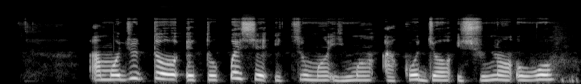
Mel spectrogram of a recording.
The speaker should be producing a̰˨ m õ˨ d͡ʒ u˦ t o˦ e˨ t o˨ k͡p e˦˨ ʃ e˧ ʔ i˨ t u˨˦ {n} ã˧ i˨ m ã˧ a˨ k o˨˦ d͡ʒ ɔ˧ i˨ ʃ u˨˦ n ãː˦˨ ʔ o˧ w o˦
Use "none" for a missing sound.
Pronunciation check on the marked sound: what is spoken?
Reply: m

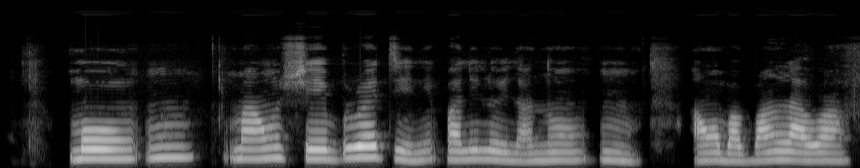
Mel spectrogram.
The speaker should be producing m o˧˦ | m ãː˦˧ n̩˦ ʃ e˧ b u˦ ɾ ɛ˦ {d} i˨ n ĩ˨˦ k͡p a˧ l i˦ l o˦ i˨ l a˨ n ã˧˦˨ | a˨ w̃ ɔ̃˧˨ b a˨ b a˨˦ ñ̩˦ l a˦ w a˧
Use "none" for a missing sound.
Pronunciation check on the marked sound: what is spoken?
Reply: d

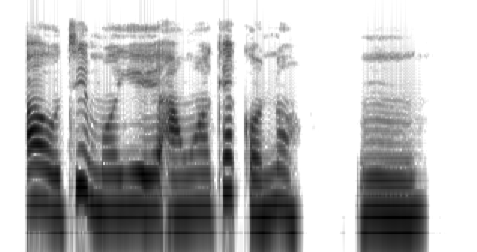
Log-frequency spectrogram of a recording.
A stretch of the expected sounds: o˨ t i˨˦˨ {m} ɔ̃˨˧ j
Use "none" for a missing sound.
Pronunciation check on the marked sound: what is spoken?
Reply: m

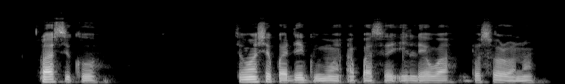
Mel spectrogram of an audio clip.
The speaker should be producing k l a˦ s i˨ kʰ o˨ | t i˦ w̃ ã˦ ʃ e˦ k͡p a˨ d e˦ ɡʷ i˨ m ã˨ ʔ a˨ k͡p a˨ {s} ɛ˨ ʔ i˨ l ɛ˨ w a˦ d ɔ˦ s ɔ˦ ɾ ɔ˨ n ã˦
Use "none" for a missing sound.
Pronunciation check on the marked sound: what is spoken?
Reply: s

